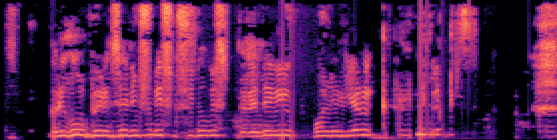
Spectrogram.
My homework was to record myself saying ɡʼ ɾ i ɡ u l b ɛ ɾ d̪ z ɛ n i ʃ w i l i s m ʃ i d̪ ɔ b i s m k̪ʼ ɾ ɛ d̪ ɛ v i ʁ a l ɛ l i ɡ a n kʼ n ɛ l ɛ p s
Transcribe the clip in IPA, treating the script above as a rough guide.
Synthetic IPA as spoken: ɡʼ ɾ i ɡ ɔ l b ɛ ɾ d̪ z ɛ n i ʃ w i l i s m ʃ i d̪ ɔ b i s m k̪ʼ ɾ ɛ d̪ ɛ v i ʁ a l ɛ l i a n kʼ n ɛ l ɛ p s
